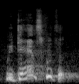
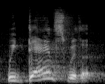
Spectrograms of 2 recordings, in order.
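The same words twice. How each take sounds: First: "We dance with it." said higher, rising on "with"; emphatic repeat. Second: Said in the usual way. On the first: Shown as a demonstration. Rabbi repeating to the archbishop, emphatic and rising. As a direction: lift "with" to drive the point home.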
